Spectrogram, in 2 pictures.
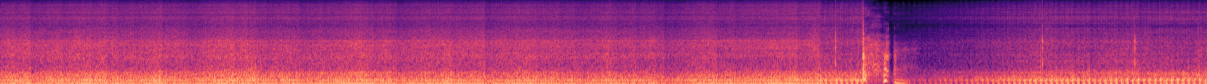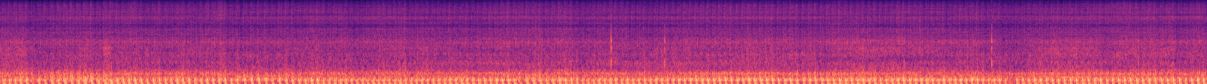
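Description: Motorcycle engine running steadily as it is ridden, with a rushing noise over it. About eleven seconds in, the sound cuts out suddenly and comes back over about a second, then the engine runs on steadily.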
